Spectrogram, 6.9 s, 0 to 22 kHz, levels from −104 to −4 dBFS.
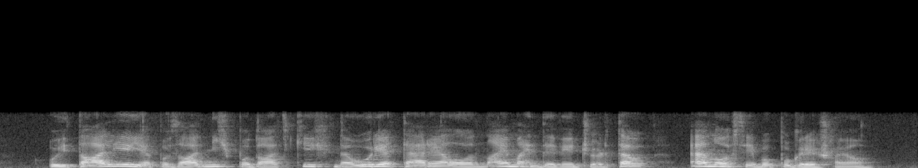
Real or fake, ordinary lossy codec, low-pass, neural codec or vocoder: real; none; 7.2 kHz; none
